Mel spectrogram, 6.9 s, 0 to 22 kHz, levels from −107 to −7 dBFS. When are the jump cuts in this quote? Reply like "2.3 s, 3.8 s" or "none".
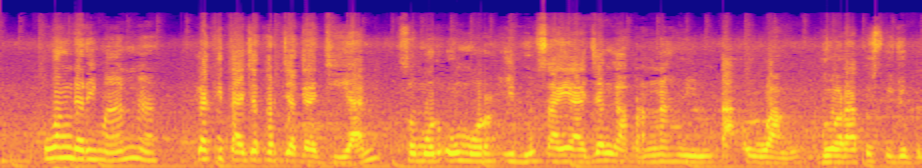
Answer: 1.3 s, 2.9 s, 6.0 s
